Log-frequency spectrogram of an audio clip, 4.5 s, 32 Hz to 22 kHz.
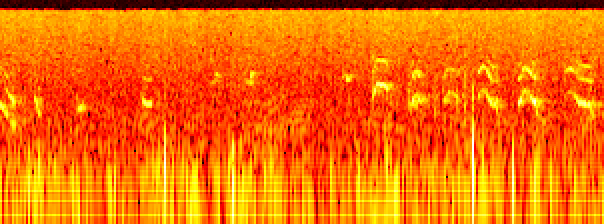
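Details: Five-week-old Boston Terrier puppy Princess Izzy, in a basket on 12/4/2011, lets out faint looping squeals and thin whines among soft thumps and rustling.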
